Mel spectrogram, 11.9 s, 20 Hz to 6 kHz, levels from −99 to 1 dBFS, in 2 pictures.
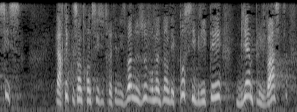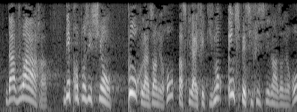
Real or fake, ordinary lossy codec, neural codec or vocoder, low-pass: real; none; none; 5.4 kHz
